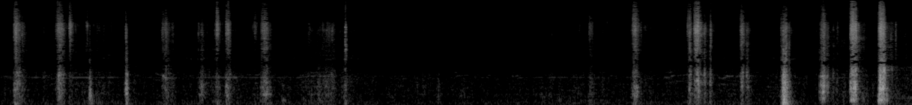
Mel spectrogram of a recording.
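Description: Irregular light clicks and knocks, broken by a quiet stretch of about three seconds in the middle, and a little louder near the end.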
